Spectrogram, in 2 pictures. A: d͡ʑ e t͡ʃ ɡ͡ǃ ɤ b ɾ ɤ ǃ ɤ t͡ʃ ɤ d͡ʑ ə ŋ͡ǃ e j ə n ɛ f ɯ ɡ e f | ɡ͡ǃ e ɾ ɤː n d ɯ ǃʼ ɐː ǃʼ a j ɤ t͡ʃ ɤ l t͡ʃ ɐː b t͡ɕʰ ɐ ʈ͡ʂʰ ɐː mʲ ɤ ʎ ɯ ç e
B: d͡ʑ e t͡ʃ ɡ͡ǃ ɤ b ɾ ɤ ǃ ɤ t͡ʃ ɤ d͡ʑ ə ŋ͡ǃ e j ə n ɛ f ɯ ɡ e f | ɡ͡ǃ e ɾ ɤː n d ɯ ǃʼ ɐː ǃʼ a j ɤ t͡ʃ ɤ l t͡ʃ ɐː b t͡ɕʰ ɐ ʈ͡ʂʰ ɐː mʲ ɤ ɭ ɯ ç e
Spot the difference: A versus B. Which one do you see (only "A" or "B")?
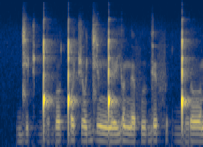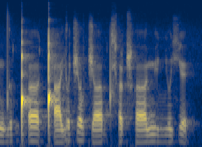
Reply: A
